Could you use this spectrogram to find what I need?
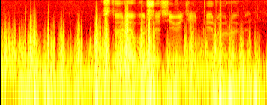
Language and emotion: Russian, neutral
